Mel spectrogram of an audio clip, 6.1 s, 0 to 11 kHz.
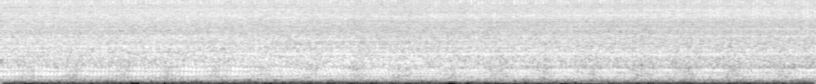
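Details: BMW E46 323Ci idling with an unidentified noise: steady, hissy rasp over the run with no distinct knock, source unknown; owner also reports white smoke.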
